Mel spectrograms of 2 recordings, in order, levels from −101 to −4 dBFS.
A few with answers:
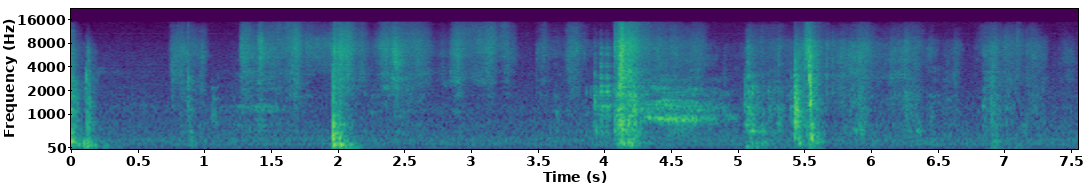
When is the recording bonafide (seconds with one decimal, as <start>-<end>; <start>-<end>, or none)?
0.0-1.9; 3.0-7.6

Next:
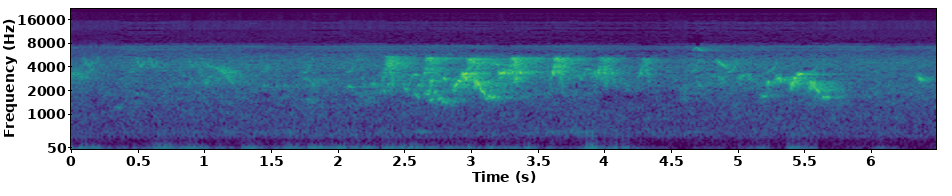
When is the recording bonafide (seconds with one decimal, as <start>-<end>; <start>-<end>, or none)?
0.0-6.5

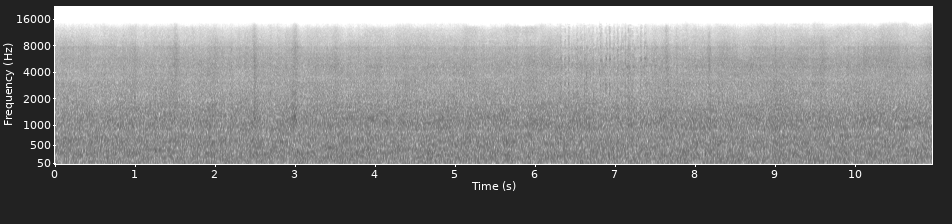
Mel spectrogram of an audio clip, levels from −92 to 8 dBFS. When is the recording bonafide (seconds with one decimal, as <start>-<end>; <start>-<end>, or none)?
6.3-7.4

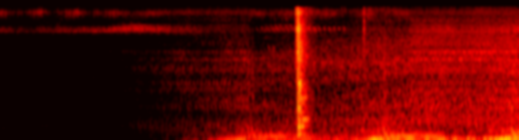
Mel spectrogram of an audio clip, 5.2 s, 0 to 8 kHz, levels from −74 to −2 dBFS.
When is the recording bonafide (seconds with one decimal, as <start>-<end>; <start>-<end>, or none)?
2.5-4.1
